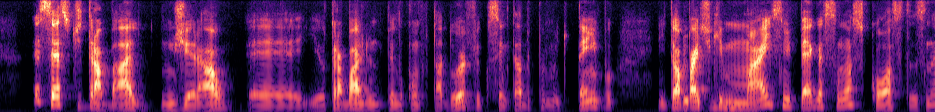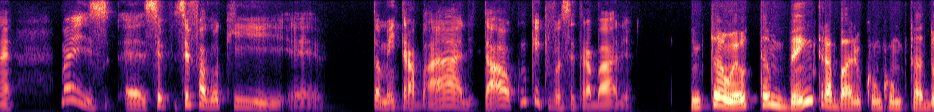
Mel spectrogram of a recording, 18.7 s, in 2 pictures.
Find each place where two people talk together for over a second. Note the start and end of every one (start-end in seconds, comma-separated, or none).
none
